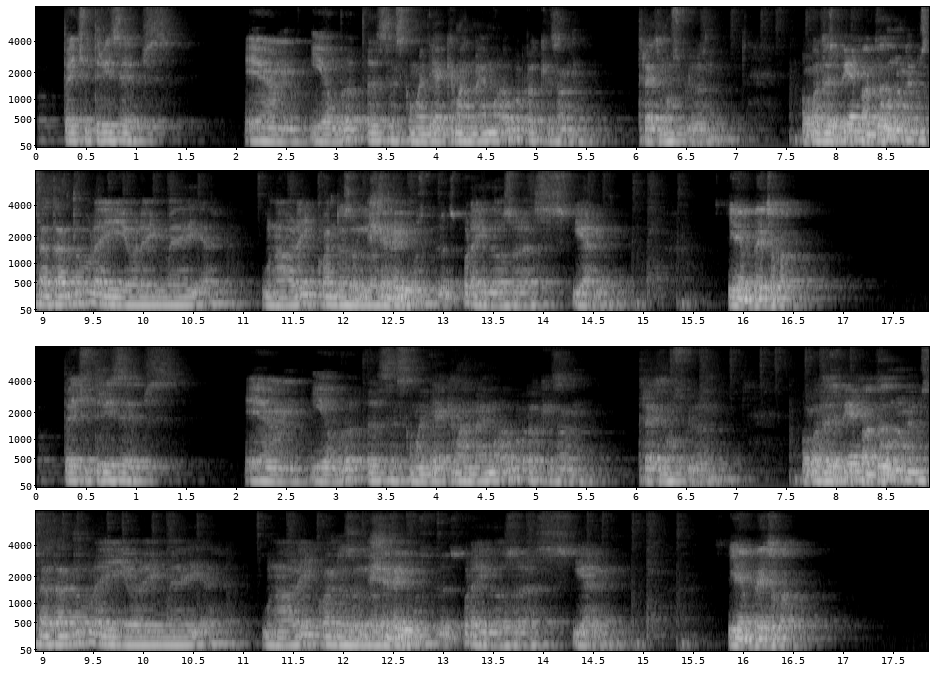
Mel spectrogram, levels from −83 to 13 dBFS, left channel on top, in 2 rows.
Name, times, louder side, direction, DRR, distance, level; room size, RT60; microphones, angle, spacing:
voice 1, 0.3-1.3 2.1-5.5 6.0-6.9 7.7-10.8 11.2-14.7, left 1 dB, 60° left, 2 dB, 1.0 m, -24 dB
sound 1, 6.0-8.2 8.4-8.6 8.9-9.4 9.6-9.8 10.1-13.0 13.2-13.4 13.7-14.2 14.4-14.6 14.9-15.5, equal, 55° right, 2.5 m, -46 dB
voice 2, 7.7-8.6 12.0-12.7 15.8-16.4, equal, 45° left, -9 dB, 1.4 m, -22 dB
8.3 x 5.5 x 3.2 m, 1.0 s
head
